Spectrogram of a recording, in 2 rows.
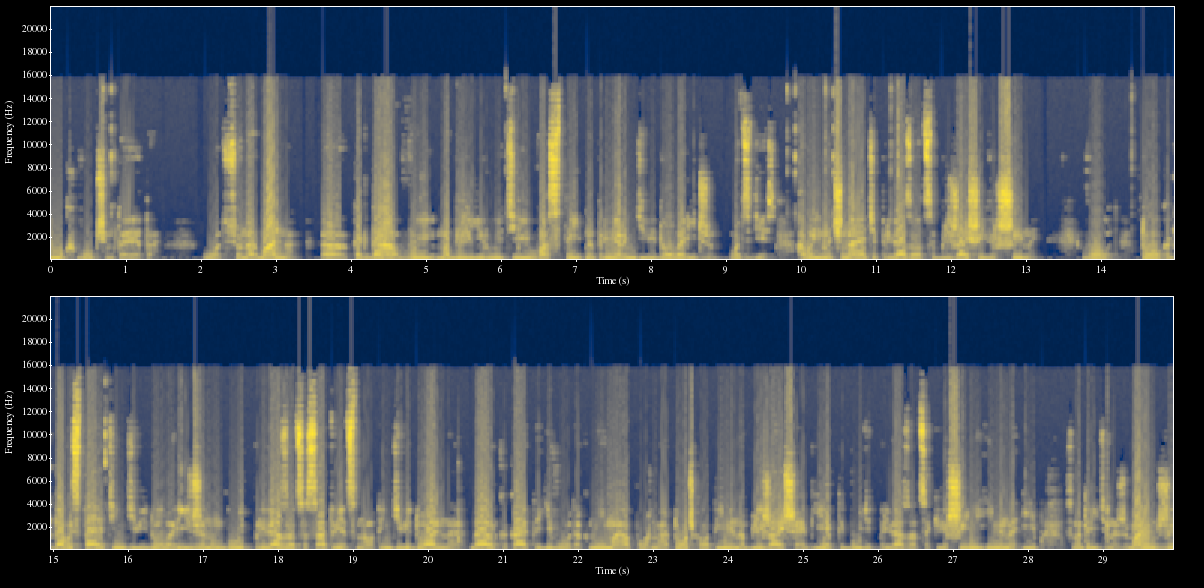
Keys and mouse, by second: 0.8-6.2 drag, 10.3-13.6 drag, 14.5-15.7 drag, 28.9 g.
